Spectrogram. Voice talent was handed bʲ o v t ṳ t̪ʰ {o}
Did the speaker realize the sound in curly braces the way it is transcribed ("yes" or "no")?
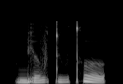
yes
